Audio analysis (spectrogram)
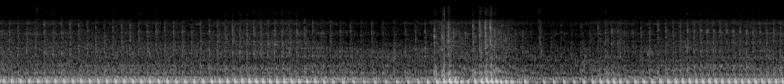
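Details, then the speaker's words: Mash Fifty 50cc single at 21,000 km, on a cold test ride after rebuild with a new timing chain: a steady pulse with a light mechanical clatter. Big end is within spec; owner suspects the starter mechanism behind the generator. "the noise is still somewhat noticeable and I'm beginning to suspect it's the starter mechanism that lives behind the uh generator here"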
